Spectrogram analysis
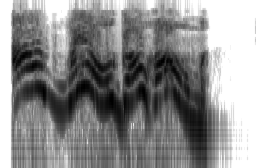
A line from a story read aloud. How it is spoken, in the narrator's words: she cried, tears running down her cheeks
